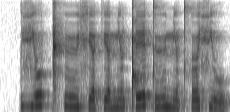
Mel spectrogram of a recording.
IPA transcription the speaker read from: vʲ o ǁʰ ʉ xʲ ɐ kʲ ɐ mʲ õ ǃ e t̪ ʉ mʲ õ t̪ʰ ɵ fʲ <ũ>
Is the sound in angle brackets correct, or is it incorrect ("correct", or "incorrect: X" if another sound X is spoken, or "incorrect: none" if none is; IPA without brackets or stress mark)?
incorrect: u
